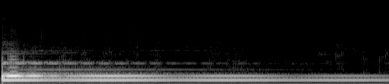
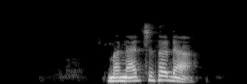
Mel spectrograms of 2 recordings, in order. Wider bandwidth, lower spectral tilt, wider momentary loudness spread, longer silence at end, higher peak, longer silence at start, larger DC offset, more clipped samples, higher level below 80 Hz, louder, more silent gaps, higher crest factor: second, 2.6 kHz vs 6.8 kHz; first, -12 dB/octave vs -7 dB/octave; first, 13 LU vs 10 LU; second, 0 s vs 0.55 s; about the same, 0 dBFS vs -2 dBFS; second, 0 s vs 1.1 s; first, 0.3% vs under 0.1%; neither; about the same, -60 dBFS vs -56 dBFS; second, -19 LUFS vs -15 LUFS; neither; about the same, 16 dB vs 16 dB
